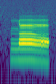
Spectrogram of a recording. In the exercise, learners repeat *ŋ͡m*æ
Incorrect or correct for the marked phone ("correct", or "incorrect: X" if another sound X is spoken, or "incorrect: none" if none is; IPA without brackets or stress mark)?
incorrect: ŋ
